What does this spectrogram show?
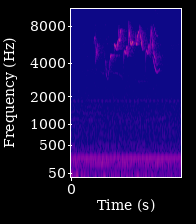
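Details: Dark Grey Bush Chat, a male feeding chicks at its nest in a Himalayan hillside earth bank; one brief, high, jerky twittering phrase of quick rising and falling notes above a constant low hum.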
